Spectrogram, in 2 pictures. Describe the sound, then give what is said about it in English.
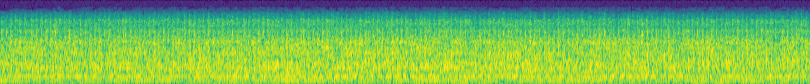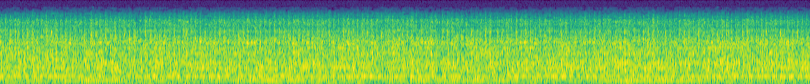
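A Wellington bomber's aircraft engine drones during a bomb-release test flight at Chesil Beach near Weymouth, a steady, unbroken engine hum with an even, faintly rattling texture. “Here comes the Wellington.”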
